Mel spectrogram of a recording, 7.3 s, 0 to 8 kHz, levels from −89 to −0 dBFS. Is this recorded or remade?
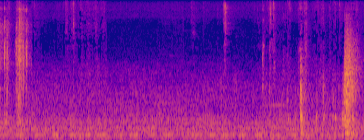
recorded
